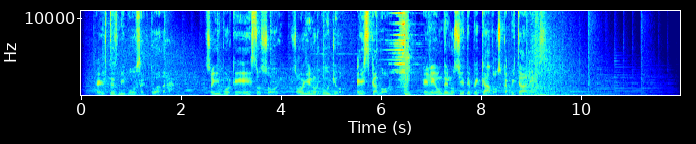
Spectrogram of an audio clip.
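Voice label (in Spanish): Actuada, hombres; locutor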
